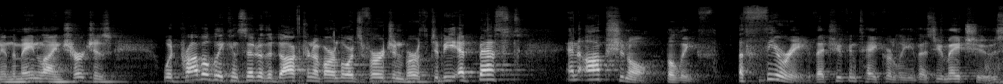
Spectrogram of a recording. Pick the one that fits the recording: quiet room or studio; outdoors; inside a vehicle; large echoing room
large echoing room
